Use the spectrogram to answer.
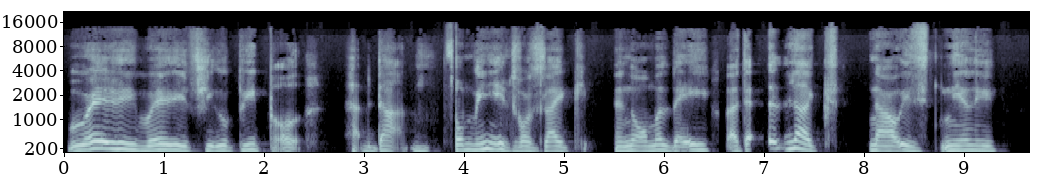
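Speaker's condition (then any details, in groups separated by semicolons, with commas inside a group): Cerebral palsy; from birth, no breathing first 40 minutes, feet opposite of Charlie Chaplin, shaking body, cramps, pain; cramp and pain free in Thailand, pain returns in Sweden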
